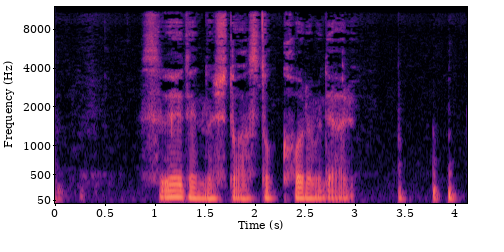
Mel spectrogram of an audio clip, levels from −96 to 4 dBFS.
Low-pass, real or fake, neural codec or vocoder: 10.8 kHz; real; none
